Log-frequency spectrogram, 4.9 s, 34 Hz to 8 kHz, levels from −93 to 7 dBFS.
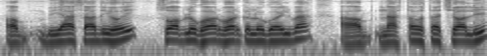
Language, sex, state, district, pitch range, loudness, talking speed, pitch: Bhojpuri, male, Bihar, Muzaffarpur, 145-160 Hz, -12 LUFS, 170 wpm, 150 Hz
